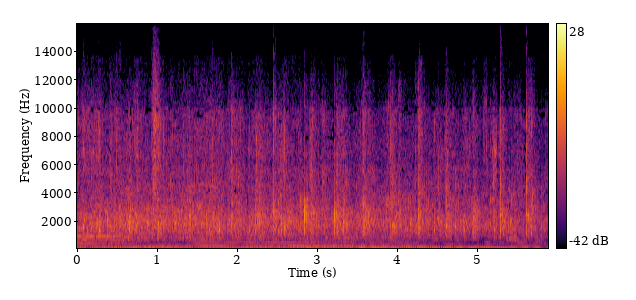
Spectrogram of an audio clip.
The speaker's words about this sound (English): Come on, give another round of applause for Pastor Chris. What a powerful word.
